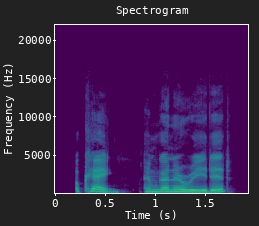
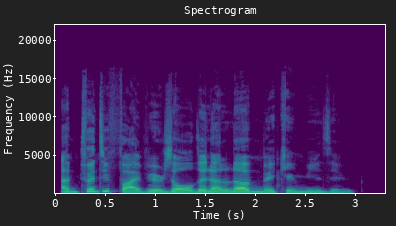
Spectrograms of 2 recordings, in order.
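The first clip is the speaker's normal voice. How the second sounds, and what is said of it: Imitates another person's voice. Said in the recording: “you're going to do his voice? ... I'm going to do his voice.”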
